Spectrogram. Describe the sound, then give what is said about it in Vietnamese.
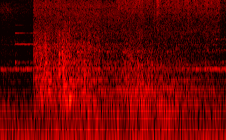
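Heavy rain with thunder during a storm at an open grave. A dense, steady hiss of downpour starts abruptly after a quieter opening moment and carries on to the end, with low rumbling underneath. “Đúng lúc ấy thì bắt đầu có mưa ập đến. Trên bầu trời sấm chớp nổ đì đà đì đùng, càng làm cho không gian lại thêm phần đáng sợ.”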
